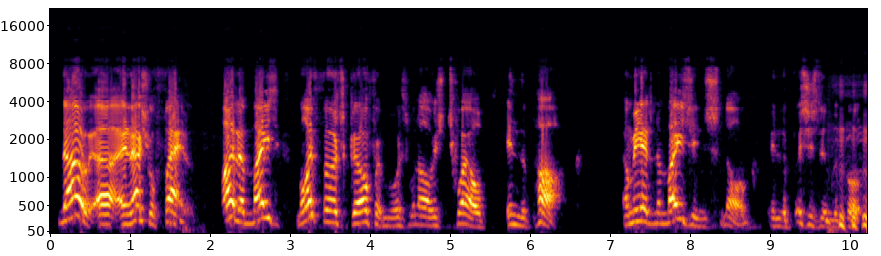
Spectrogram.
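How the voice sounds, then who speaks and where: A man with a British accent speaks in a raised, projected voice, high-pitched for a man, with a bright, sharp tone, very wide pitch swings, big swings in loudness and a moderate pace. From England. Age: 70s. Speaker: musician. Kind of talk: casual interview chat.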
